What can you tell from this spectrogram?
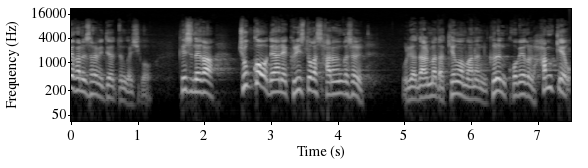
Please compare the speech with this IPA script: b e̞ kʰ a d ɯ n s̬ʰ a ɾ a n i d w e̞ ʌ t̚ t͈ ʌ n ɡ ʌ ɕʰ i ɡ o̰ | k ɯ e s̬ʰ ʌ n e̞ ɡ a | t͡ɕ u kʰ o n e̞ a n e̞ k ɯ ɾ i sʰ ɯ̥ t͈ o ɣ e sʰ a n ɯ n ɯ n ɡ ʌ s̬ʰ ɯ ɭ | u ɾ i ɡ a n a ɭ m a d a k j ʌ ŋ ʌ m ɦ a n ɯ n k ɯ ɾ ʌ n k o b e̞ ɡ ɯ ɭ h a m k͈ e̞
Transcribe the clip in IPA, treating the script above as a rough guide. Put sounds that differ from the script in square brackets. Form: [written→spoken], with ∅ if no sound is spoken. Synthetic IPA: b e̞ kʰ a [d→n] ɯ n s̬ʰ a ɾ a [n→m] i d w e̞ ʌ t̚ t͈ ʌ n ɡ ʌ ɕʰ i ɡ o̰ | k ɯ e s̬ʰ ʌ n e̞ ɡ a | t͡ɕ u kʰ o n e̞ a n e̞ k ɯ ɾ i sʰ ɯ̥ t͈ o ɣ [e→a] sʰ a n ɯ n ɯ n ɡ ʌ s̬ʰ ɯ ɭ | u ɾ i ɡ a n a ɭ m a d a k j ʌ ŋ ʌ m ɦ a n ɯ n k ɯ ɾ ʌ n k o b e̞ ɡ ɯ ɭ h a m k͈ e̞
